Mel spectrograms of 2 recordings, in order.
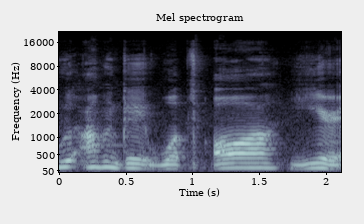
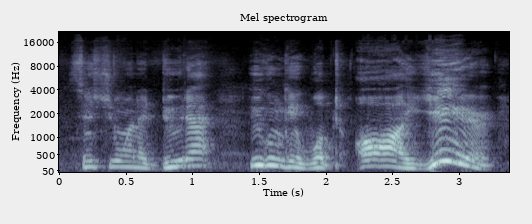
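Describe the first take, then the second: First: Said in the usual way. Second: Stern dad. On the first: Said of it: "I still remember that". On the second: Retold or imitated. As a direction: lay down the punishment like a stern dad. Dad threatening punishment.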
